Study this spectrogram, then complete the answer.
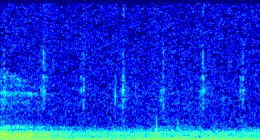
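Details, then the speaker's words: Vintage Howard Miller ship's bells clock after straightening a bent wheel: crisp, even ticks about five per second, strong and regular; previously weak, slowing and stopping. Movement running healthily. "yeah it's running I can see it and I hear it you know what I think I got it I really think I got it this time it sounds really strong"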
